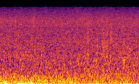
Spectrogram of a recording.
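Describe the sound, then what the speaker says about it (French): Steady rain pouring down in the game ARK, a dense, even hiss that continues without a break and with no voices. "Dieu fait tomber la pluie"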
